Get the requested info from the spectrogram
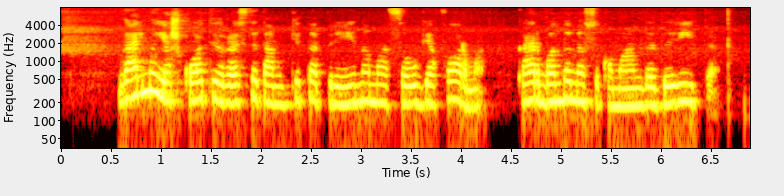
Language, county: Lithuanian, Vilnius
